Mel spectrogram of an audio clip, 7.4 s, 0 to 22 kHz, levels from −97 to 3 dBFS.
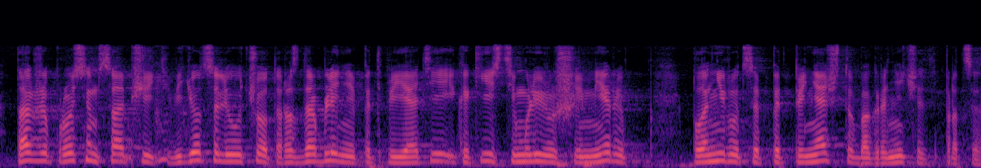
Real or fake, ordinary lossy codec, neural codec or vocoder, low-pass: real; none; none; 7.2 kHz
